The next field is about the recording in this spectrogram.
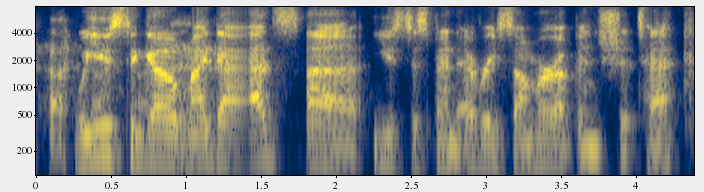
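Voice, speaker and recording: A man talks at a fairly quick pace in a fairly high pitch. His tone is bright and sharp. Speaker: musician and former dentist. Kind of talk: casual chat. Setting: video call from home studio shed.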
